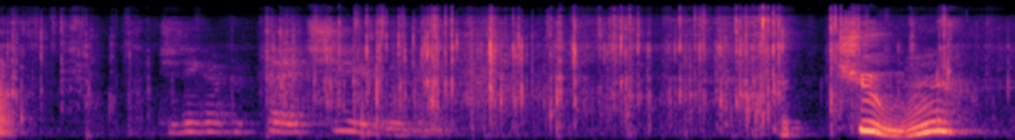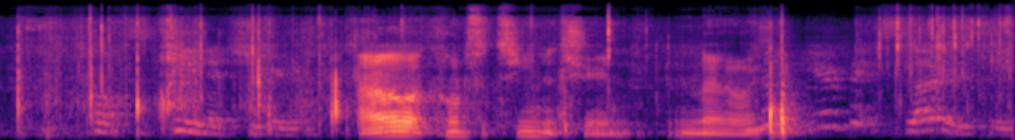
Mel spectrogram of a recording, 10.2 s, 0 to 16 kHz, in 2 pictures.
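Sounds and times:
speech: 0:00.9 - 0:02.4, 0:03.9 - 0:04.9, 0:06.0 - 0:09.2
little pieces of concertina paper rummaged through in a box: 0:01.3 - 0:07.2, 0:09.4 - 0:10.1.

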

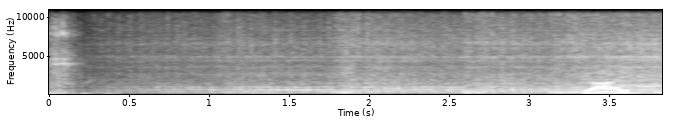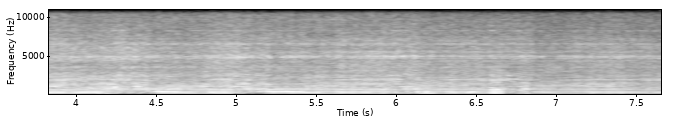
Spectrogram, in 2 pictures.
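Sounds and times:
chainsaw engine revving: 0:00.0 - 0:07.6
laughter: 0:03.3 - 0:07.4
speech: 0:03.4 - 0:03.9.

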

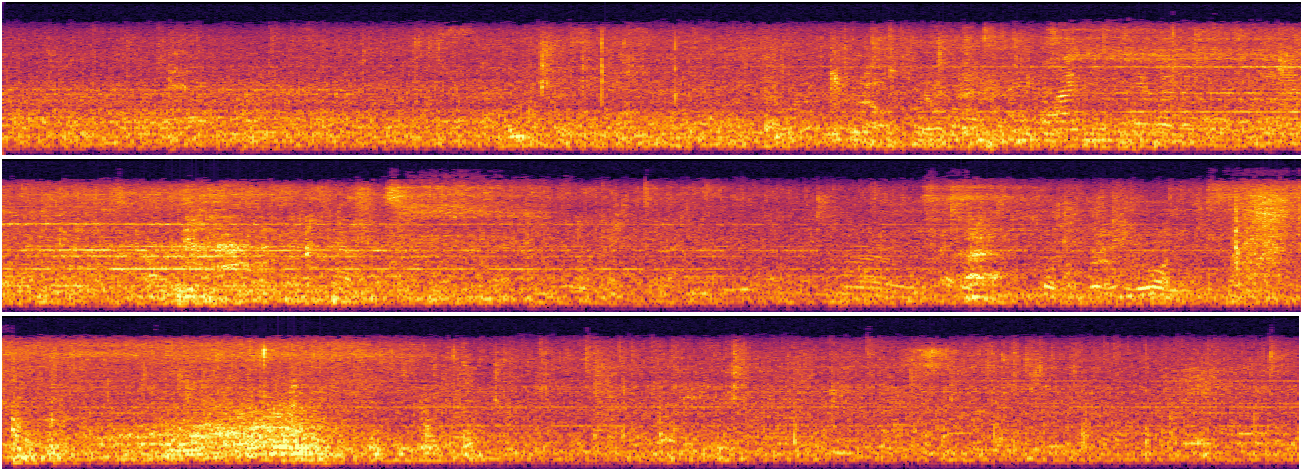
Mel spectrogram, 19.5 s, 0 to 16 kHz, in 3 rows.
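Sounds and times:
faint voices murmuring: 0:00.1 - 0:19.4
train rumbling through a station: 0:02.4 - 0:11.1, 0:12.9 - 0:17.7
thin metallic squeals: 0:05.2 - 0:10.4.

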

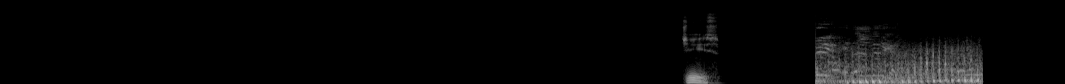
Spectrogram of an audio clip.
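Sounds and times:
speech: 0:06.8 - 0:07.3
helicopter rotor chopping: 0:08.2 - 0:09.9.

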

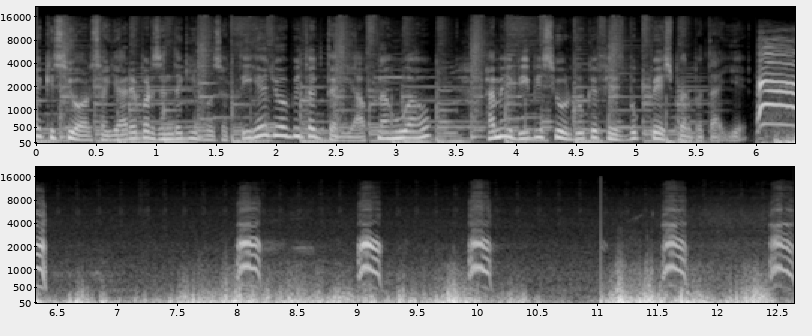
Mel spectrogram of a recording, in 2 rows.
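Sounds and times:
speech: 0:00.0 - 0:06.4
Egyptian vulture calls: 0:06.0 - 0:06.5, 0:08.0 - 0:08.3, 0:09.0 - 0:09.3, 0:09.9 - 0:10.2, 0:11.5 - 0:11.8, 0:12.4 - 0:12.6
steady low rumble of wind: 0:06.0 - 0:12.6.

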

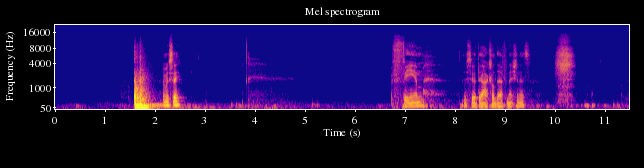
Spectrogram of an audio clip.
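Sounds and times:
speech: 0:02.2 - 0:02.6, 0:07.0 - 0:10.4
sharp loud sniff through the nose: 0:10.0 - 0:10.5.

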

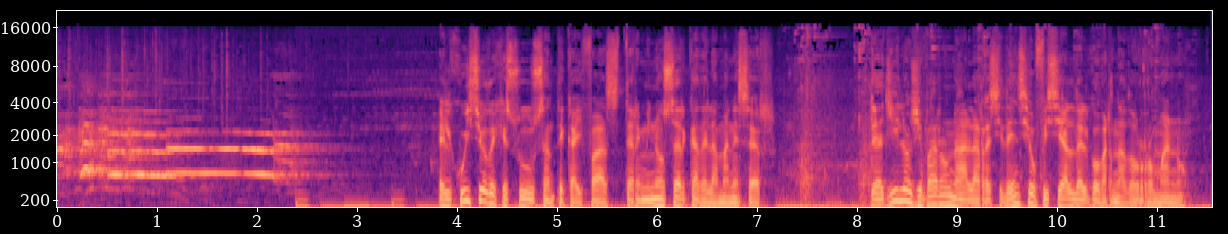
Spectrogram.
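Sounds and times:
rooster crowing: 0:00.0 - 0:02.7
speech: 0:03.8 - 0:07.6, 0:08.2 - 0:11.4.

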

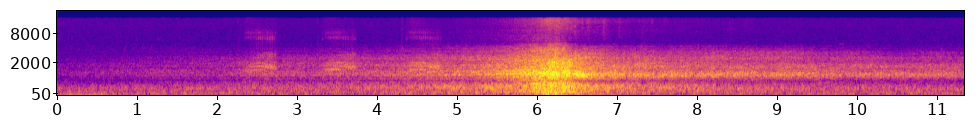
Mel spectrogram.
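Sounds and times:
steady broadband rumble of arriving cars: 0:00.0 - 0:04.8
car engine as a vehicle pulls into a fast-food restaurant lot: 0:00.0 - 0:11.3.

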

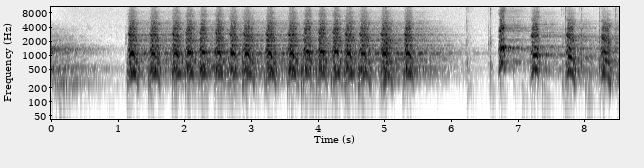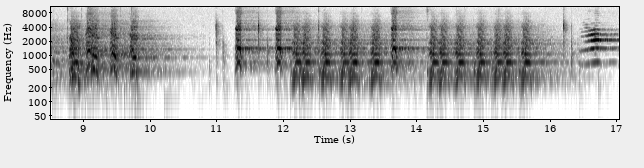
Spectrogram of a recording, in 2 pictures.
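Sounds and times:
dog barks at different pitches strung into a melody: 0:01.2 - 0:05.8, 0:06.7 - 0:10.4, 0:11.3 - 0:16.2.

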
